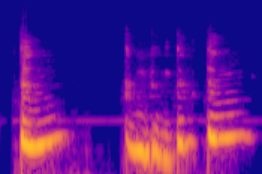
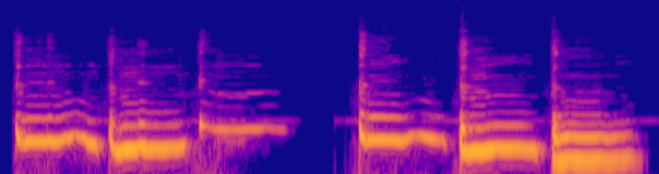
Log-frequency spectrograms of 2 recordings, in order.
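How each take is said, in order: First: High, loud, ringing ding sounds; high bright dings. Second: High, loud ringing dings, wavering; high vibrating dings. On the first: Streamer imitating a bright focused drum ring, high and loud. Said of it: "I think ding sounds focused, strong and bright also". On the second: Streamer imitating a vibrating bell tone, high and loud. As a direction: ring out each ding high and vibrating. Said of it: "but vibrating". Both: Shown as a demonstration.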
